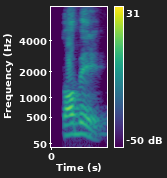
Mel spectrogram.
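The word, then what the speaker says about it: طاء: ত মোটা আওয়াজে হবে।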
